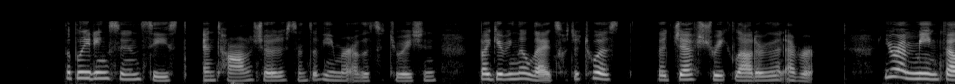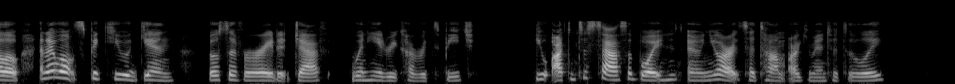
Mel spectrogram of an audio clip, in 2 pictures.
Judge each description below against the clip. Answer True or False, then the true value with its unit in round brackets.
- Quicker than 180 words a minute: True (190 wpm)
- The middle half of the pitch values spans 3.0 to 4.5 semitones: False (4.9 semitones)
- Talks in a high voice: True (200 Hz)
